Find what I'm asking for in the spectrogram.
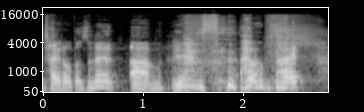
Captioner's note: laughs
